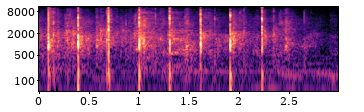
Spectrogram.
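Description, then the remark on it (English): Applause at the CCB annual convention for silver sponsor Vanda Pharmaceuticals, made of crisp, evenly spaced hand claps, about ten in three seconds, keeping a steady rhythm at a fairly soft level with no voices over it. “Let's hear a warm round of applause for Vanda Pharmaceuticals, who is one of our silver sponsors.”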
